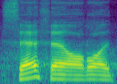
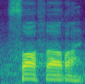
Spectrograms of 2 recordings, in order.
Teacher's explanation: فالسين هنا حرف من الحروف المستفلة المرققة، صحيح أنها مفتوحة والفتح قد يساعد على التفخيم، ولكن لا ينبغي أن تصير بأي حال إلى صاد وتقول صافرة، لا، هذا سيتغير معنى الكلمة.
